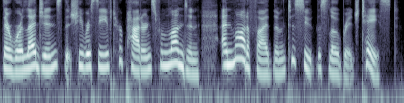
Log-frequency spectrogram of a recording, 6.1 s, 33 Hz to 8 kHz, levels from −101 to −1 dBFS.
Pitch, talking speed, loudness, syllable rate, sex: 210 Hz, 180 wpm, -18 LUFS, 5.4 syllables/s, female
